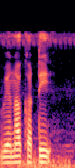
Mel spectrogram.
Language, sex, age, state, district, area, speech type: Telugu, male, 18-30, Telangana, Vikarabad, urban, read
